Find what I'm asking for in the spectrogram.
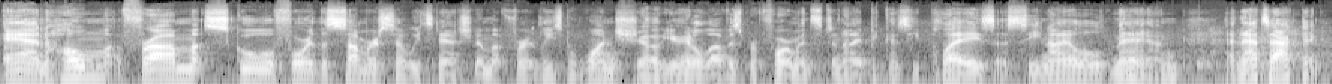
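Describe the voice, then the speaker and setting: A man's voice: medium pitch, expressive, normal speed, hardly any pauses, a little hiss or hum. A man hosting a live radio show outdoors, speaking like a showman with informal asides. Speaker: host and announcer. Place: outdoor park stage.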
